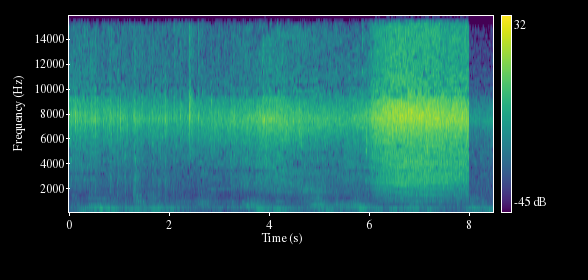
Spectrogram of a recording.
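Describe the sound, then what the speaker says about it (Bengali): Ground ginger, cumin and coriander with chili and turmeric powder sautéing in a pan for a cabbage, potato and pea dish, a low hiss with intermittent stirring scrapes that swells to a brighter, louder sizzle near the end. "এরপর আমি লঙ্কা গুঁড়ো, হলুদ গুঁড়ো দিয়ে ভালো করে মশলাটা কষিয়ে"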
